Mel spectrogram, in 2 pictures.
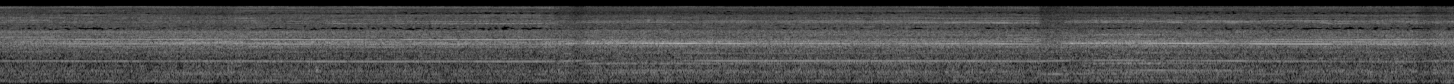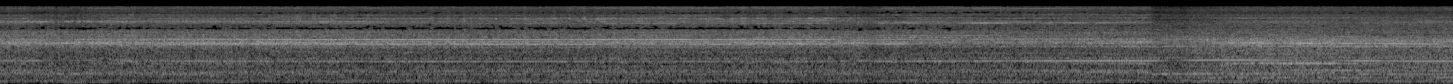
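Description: Angle grinder with an abrasive disc grinding a steel pinion shaft as it spins in a lathe: a steady high whine over the hiss of grinding, with the lathe running underneath. The pitch dips briefly about ten seconds in and again a few seconds before the end.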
